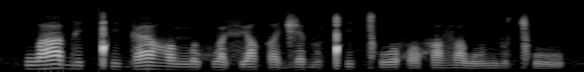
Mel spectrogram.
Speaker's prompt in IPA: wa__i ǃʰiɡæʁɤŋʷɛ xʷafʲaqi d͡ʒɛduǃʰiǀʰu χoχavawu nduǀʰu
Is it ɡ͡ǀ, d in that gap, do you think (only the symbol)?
d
